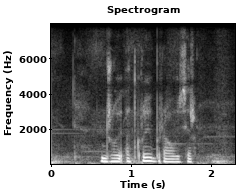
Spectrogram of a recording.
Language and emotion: Russian, neutral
